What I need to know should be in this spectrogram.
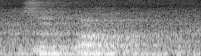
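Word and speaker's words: زكاة: ഇത് സക്കവാത്തല്ല, സക്കാത്ത് അങ്ങനെയാണോ? സക്കാത്ത്.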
